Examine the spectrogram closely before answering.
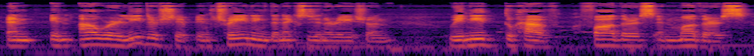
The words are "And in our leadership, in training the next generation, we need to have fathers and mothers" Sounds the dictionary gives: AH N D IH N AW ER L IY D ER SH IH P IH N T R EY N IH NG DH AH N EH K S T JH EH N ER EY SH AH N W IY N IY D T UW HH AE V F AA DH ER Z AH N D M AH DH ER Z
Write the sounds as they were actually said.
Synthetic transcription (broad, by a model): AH N D IH N AW ER L IY D ER SH IH P IH N T R EY N IH NG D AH N EH K S T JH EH N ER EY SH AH N W IY N IY D T UW HH AE V F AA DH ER S AH N D M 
